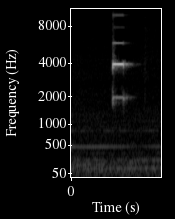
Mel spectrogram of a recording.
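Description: A Tower T17076 Xpress Pro Combo 10-in-1 air fryer gives a single short, clear electronic beep as it is switched on, heard alone over a faint steady hum.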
